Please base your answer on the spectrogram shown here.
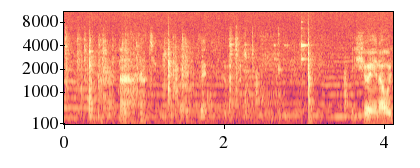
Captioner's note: chuckles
